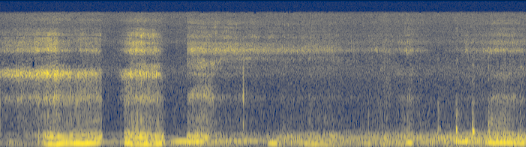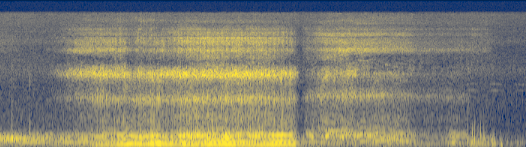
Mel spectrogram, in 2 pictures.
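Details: Sleeping puppy dog snoring heavily: low rumbling, snorting breaths rising and falling with each breath.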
